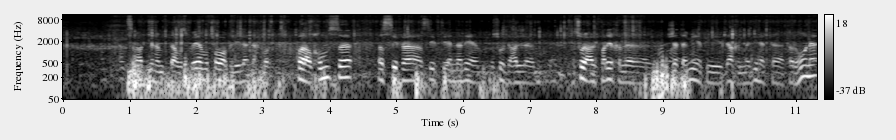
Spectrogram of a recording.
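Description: A man speaks calmly and close by, muffled by a face mask.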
